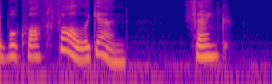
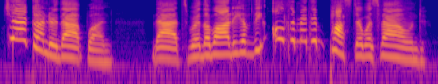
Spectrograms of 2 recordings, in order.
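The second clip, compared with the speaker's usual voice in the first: high, loud cartoon bear voice; louder, higher bratty bear mascot; Monokuma voice; 4 semitones higher, 6 dB louder than usual.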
